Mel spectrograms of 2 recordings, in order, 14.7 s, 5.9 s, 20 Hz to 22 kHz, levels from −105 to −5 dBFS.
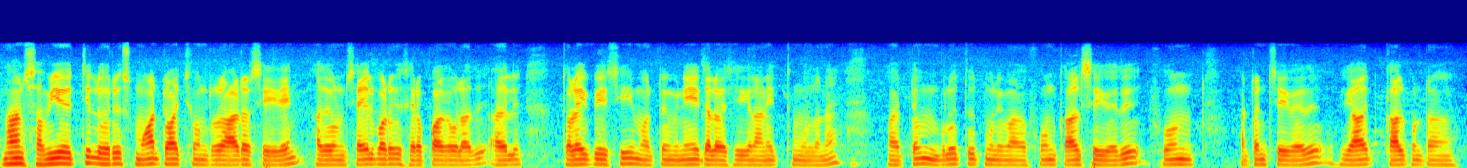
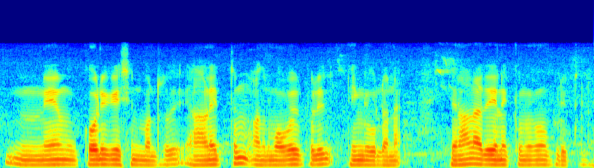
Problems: constant background noise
